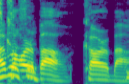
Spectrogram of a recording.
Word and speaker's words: Carabao: It's Carabao. – Is it Carabao? Carabao. – I say Carabao Cup. – Carabao. B-A-L.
